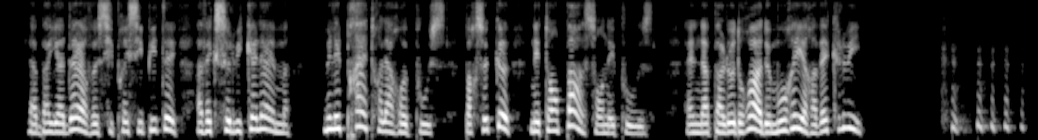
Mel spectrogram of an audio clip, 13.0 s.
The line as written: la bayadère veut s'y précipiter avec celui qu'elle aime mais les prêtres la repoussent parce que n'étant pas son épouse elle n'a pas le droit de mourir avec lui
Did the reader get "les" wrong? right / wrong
right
